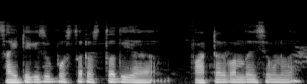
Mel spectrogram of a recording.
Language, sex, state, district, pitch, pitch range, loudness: Bengali, male, Tripura, Unakoti, 115 Hz, 105-120 Hz, -17 LUFS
